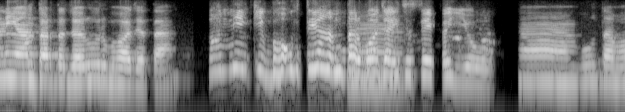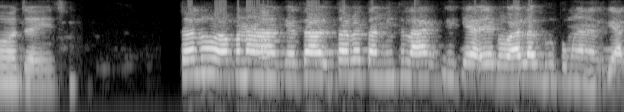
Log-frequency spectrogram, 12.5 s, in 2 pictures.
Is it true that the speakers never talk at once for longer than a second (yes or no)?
yes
